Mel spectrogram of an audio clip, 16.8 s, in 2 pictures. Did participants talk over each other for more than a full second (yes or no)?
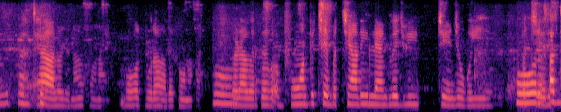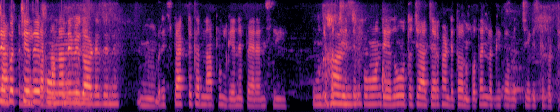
yes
